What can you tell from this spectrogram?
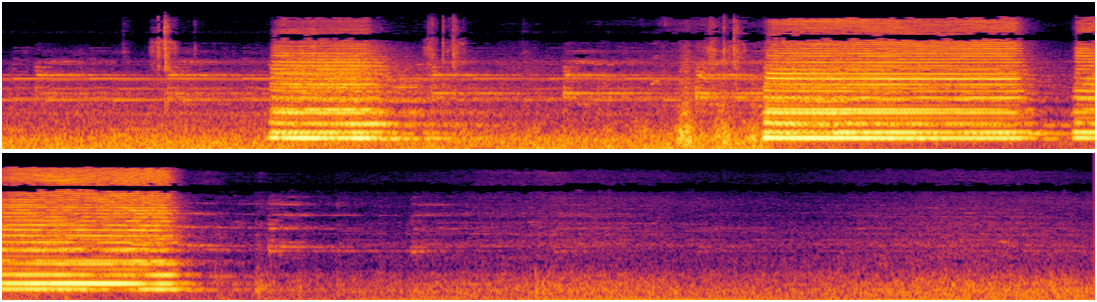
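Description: Commuter train's diesel locomotive sounding its horn: one short blast about a second and a half in, then two longer blasts, each a chord of several tones. The locomotive and its bi-level coaches then rumble past close by.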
